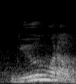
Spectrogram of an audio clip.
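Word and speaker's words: pneuma: 이번에는요, 하나님은 거룩한 영입니다 라고 이야기하는데 뭐라고 하냐면요, 뉴머라고 부릅니다. 원래 뉴머는 피가 발음이 안 되는데요, 불어넣어 모아라는 뜻입니다.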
